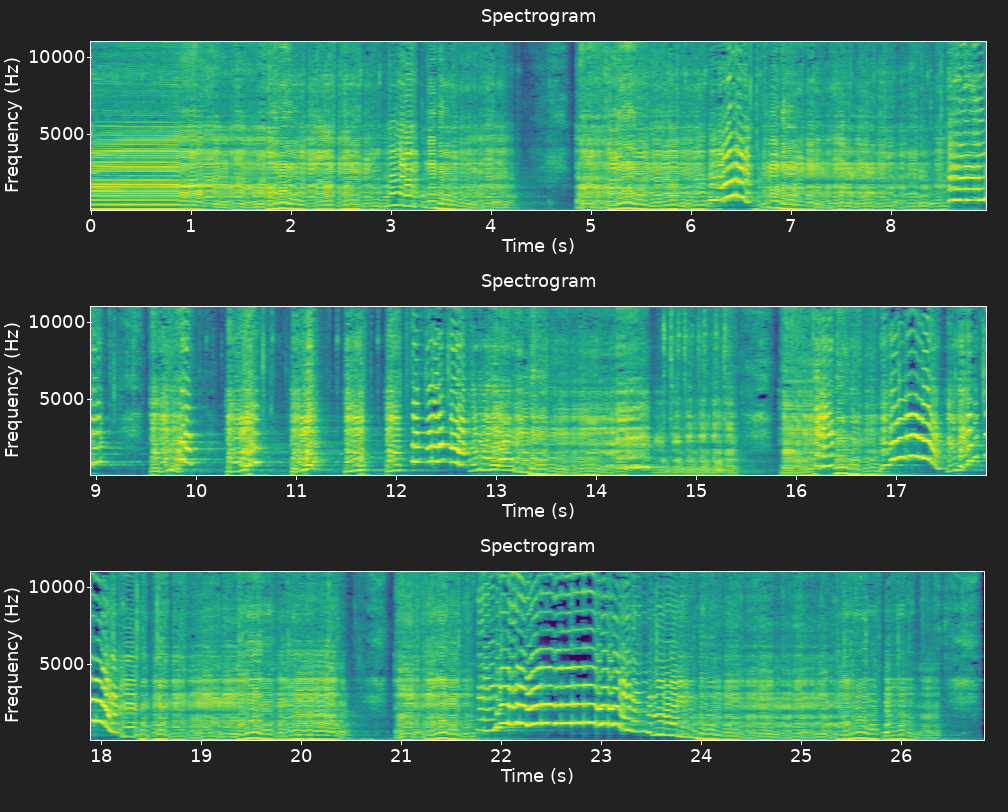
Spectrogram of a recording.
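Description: Solo bass clarinet in free improvisation: low held notes, swooping glides up and down in pitch, and shrill high passages, broken by several short pauses.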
